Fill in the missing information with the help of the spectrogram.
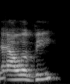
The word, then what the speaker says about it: Alave: And your mom, Alabe, did I pronounce that right? Alabe? – Alavi. – Alavi. Oh, Alavi. Oh, Alavi. – Yes, Alavi. – A-L-A-V-E.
